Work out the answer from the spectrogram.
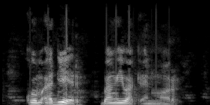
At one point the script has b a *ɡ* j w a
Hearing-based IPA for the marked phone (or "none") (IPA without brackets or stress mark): ŋ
